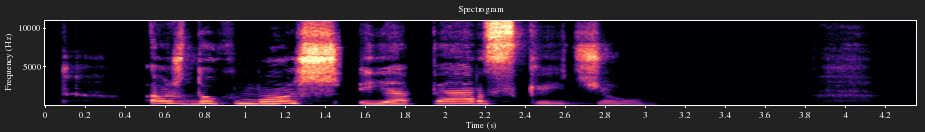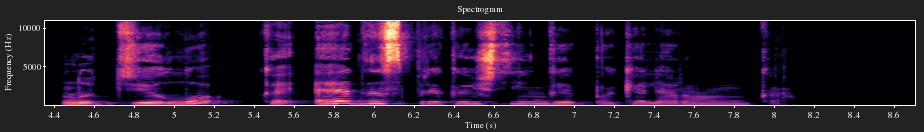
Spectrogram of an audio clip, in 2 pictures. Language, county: Lithuanian, Kaunas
